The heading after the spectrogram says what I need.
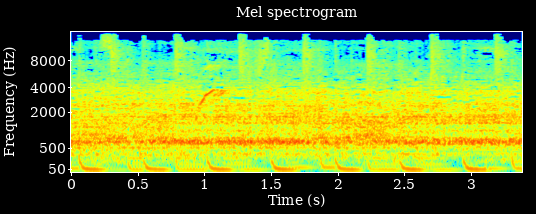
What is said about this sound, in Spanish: Bueno, pues hablando de poder, ojito que ayer en Los Cármenes se gritaba esto en la grada.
